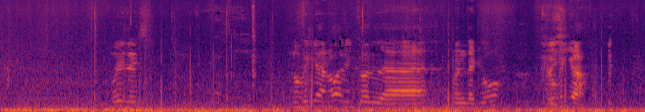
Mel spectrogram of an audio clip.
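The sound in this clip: Steady low road rumble fills the interior of a moving car travelling between Mandagout and Le Vigan, with people talking over the continuous engine and tyre noise.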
